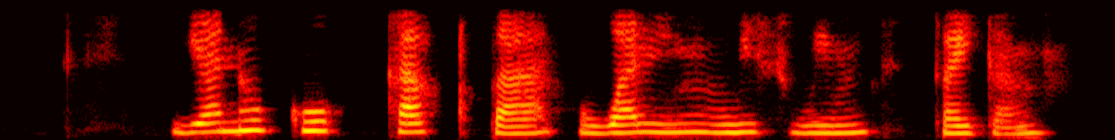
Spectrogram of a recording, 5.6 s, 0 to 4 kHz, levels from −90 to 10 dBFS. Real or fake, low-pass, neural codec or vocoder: fake; 3.6 kHz; codec, 44.1 kHz, 2.6 kbps, DAC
